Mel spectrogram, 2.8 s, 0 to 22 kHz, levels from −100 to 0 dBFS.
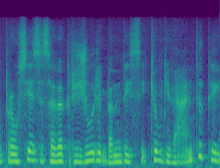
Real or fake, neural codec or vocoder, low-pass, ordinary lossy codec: fake; autoencoder, 48 kHz, 32 numbers a frame, DAC-VAE, trained on Japanese speech; 14.4 kHz; AAC, 48 kbps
